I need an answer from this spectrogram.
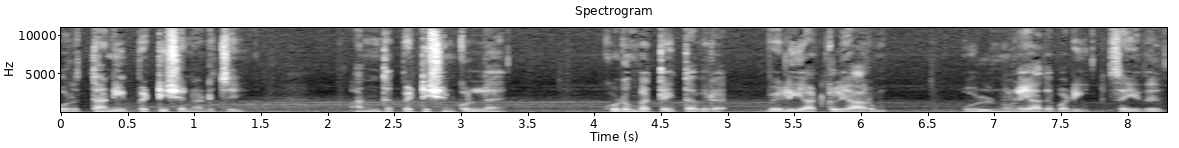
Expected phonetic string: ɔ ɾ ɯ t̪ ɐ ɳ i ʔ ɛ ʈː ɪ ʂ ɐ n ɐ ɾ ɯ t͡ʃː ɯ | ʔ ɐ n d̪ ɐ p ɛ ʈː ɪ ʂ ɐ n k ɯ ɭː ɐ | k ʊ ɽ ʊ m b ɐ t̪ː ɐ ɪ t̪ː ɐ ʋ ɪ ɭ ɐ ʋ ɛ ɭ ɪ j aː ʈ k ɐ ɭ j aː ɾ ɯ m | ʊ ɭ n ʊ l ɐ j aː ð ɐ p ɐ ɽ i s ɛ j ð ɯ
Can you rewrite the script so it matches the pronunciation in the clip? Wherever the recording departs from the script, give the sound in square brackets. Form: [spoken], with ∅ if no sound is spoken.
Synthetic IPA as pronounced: ɔ ɾ ɯ t̪ ɐ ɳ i [p] ɛ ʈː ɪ ʂ ɐ n ɐ [ɽ] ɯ t͡ʃː ɯ | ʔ ɐ n d̪ ɐ p ɛ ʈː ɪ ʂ ɐ n k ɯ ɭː ɐ | k ʊ ɽ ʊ m b ɐ t̪ː ɐ ɪ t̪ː ɐ ʋ ɪ [ɾ] ɐ ʋ ɛ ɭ ɪ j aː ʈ k ɐ ɭ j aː ɾ ɯ m | ʊ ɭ n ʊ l ɐ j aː ð ɐ p ɐ ɽ i s ɛ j ð ɯ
